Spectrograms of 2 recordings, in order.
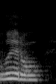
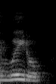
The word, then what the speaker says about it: Lidl: Now, I know some people pronounce it Little, but I want to tell you why I could say Lidl.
